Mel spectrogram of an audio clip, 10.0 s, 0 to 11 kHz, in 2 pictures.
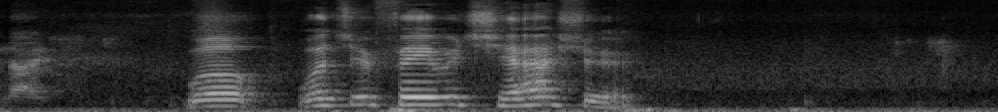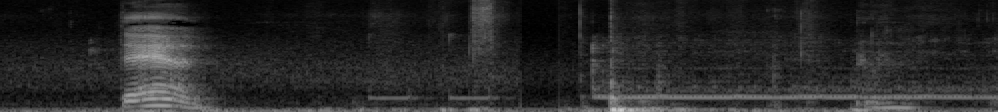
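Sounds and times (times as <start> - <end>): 
speech: 0.9 - 3.3, 5.6 - 6.2
steady telephone line tone: 6.8 - 9.9.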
